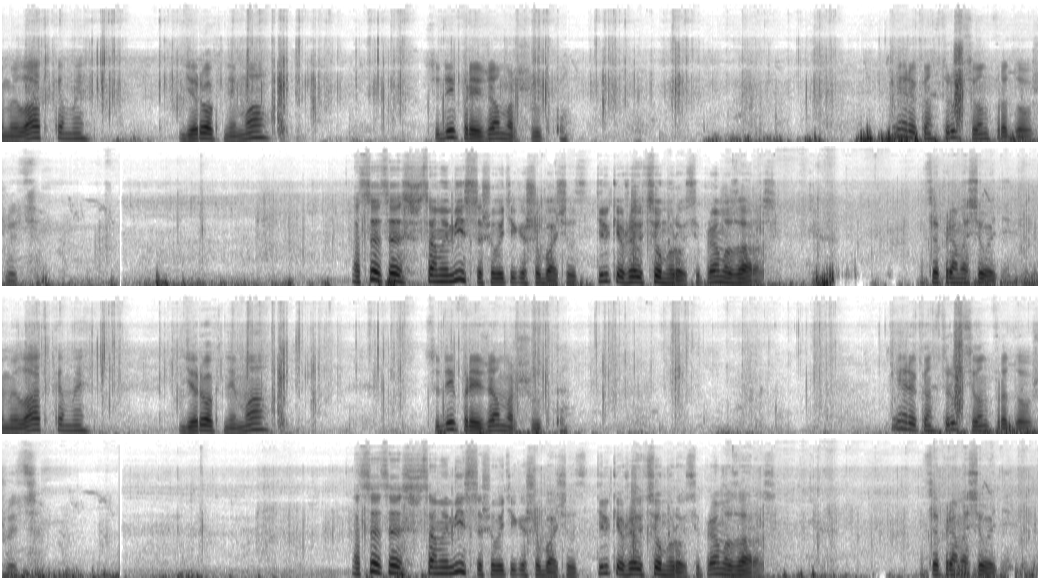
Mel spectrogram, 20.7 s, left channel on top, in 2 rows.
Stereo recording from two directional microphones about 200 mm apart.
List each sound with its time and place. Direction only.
0.0 s speech: centre (ahead or behind)
0.9 s a sound: 15° left (ahead or behind)
1.7 s speech: centre (ahead or behind)
2.6 s a sound: 30° left (ahead or behind)
3.8 s crumpling: centre (ahead or behind)
4.6 s speech: centre (ahead or behind)
8.0 s a sound: 30° left (ahead or behind)
8.9 s speech: centre (ahead or behind)
13.8 s speech: centre (ahead or behind)
19.5 s speech: centre (ahead or behind)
